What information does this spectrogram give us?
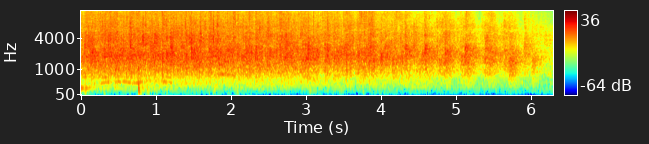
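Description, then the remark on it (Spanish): A crowd claps steadily in a dense, continuous wash of applause for the Lord that stays loud for several seconds, then begins to thin and taper off near the end. “No, pero si le van a dar un aplauso al Señor.”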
